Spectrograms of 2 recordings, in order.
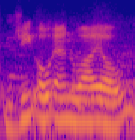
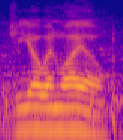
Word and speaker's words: Gonyo: Gonyo. Gonyo. It's not one of those ganyons.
